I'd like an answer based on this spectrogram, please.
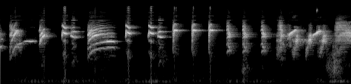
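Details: High red siskin singing for training young birds: separate bright chirps and short twisting whistles, a few sustained clear notes in the middle, ending in a harsher buzzy burst.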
